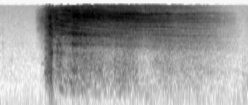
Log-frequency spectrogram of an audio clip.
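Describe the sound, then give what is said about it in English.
A latex balloon is inflated with a steady rush of air: a sudden loud, bright hiss that holds for about two and a half seconds, then slowly fades. No one speaks. “You see, I can take the air in this room and put it into here.”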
